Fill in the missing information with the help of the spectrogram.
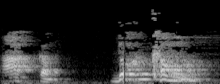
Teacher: క ఖ అనే రెండక్షరములకి ముందొచ్చే విసర్గని జిహ్వామూలీయం అనాలి.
